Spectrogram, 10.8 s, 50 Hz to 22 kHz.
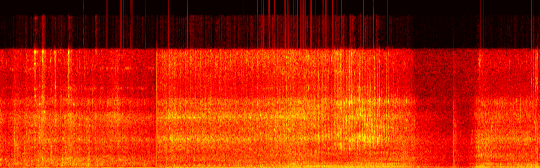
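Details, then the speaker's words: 1950 Ford F1 flathead V8 8BA accelerating through the gears on a test drive after header gasket replacement; pulls cleanly, no pops or crackles on lift-off, former exhaust-leak popping and backfire gone, much quieter. "it was definitely much quieter now seems like all the popping that used to be used to do when slowing down and uh shifting gears that it did hasn't hasn't popped once"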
